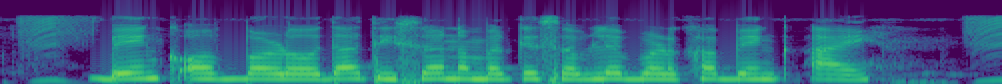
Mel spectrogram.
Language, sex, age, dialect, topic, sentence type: Chhattisgarhi, female, 18-24, Central, banking, statement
